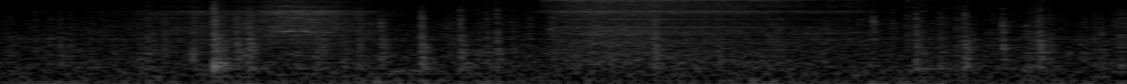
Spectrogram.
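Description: rain falling

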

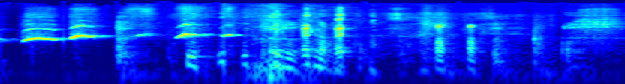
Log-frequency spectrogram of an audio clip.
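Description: whistling a song's melody

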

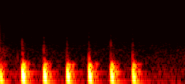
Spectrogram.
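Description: knocking on a door

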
